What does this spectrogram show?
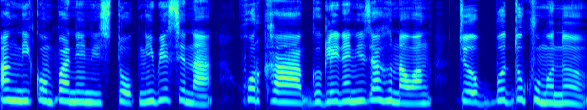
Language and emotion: Bodo, sad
